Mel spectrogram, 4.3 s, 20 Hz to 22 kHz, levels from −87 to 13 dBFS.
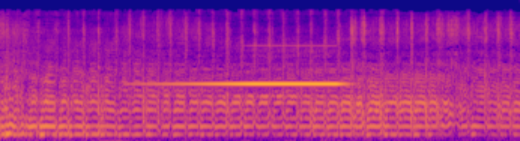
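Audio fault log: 1.03–3.01 s, loudspeaker feedback squeal: a microphone is picking up the loudspeaker it drives, and around 1.9 kHz the gain round that loop climbs above unity, so each pass adds to the last. The result is a single piercing tone that swells over roughly a second before holding, standing about 15 dB above the rest of the sound, a shrill squeal that ends abruptly at 3.01 s once the loop is broken.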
